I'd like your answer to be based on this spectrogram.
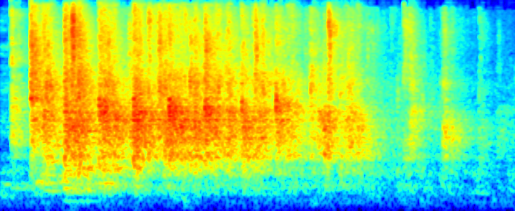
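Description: An audience applauds after a poetry couplet at a book awards event, a burst of many hands clapping close and loud that thins out and fades over a few seconds.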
